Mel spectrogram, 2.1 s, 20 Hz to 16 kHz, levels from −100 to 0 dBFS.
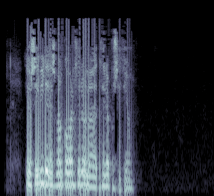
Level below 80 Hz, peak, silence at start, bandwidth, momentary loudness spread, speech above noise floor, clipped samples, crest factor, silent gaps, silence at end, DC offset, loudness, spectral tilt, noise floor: -44 dBFS; 0 dBFS; 0.25 s; 11.5 kHz; 13 LU; 65 dB; under 0.1%; 18 dB; none; 0.8 s; under 0.1%; -17 LUFS; -4.5 dB/octave; -82 dBFS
